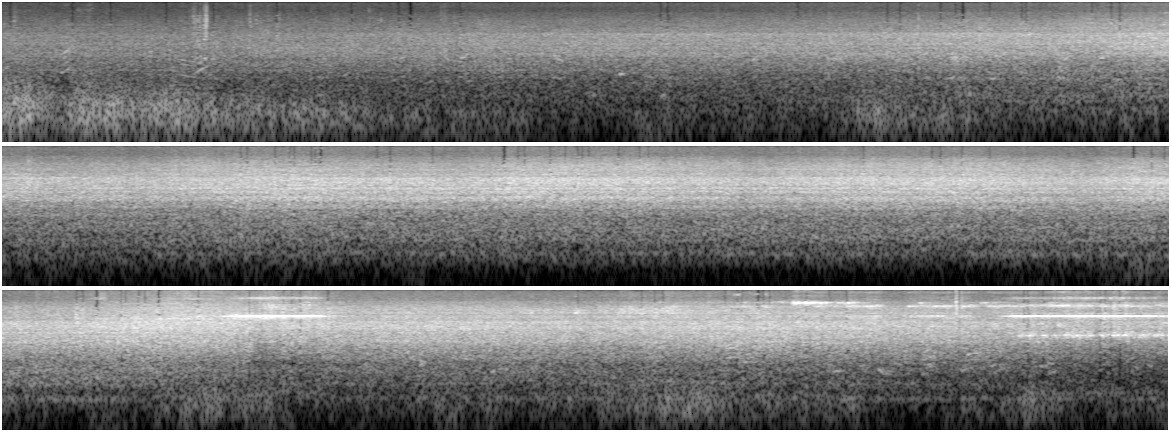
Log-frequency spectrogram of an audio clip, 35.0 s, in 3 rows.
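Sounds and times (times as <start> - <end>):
train rushing: 0.0 - 35.0
high-pitched train squeal: 24.1 - 26.8, 29.0 - 35.0.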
